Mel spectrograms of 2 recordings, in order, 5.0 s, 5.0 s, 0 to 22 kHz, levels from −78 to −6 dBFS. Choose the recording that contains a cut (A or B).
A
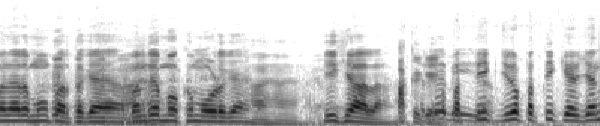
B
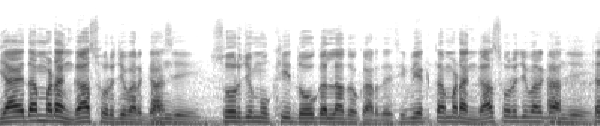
A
